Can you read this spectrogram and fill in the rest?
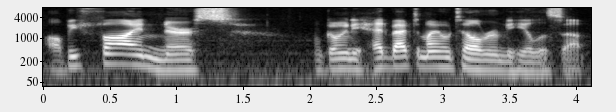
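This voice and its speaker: A man's voice: mid-range voice, moderate pace, gravelly, pushed and bright, clear, resonant tone, dry recording. An actor playing a cocky young male supervillain with a casual, theatrical manner in an audio drama. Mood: groggy, sheepish.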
